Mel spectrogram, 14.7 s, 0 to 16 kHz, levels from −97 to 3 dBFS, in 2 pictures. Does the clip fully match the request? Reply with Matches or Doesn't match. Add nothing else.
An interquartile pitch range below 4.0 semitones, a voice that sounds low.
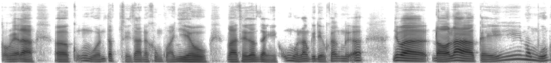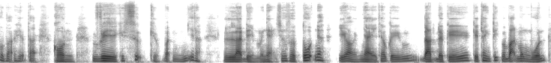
Matches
